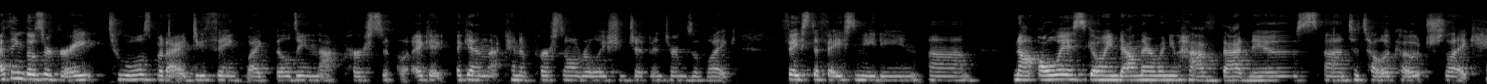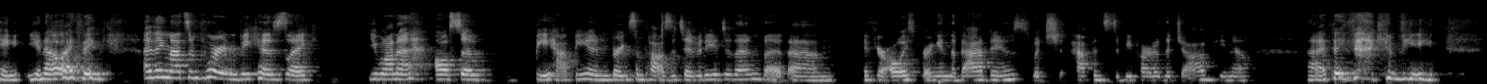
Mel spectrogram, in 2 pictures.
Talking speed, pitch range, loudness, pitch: 185 wpm, 195-230 Hz, -24 LUFS, 205 Hz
